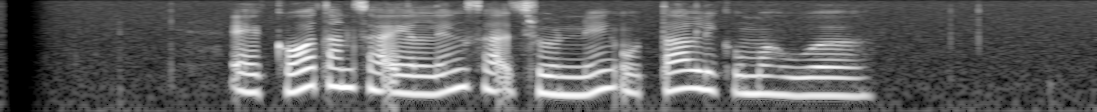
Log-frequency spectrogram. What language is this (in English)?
Javanese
